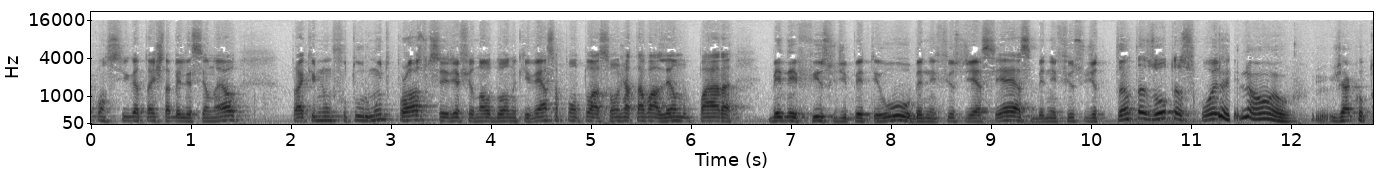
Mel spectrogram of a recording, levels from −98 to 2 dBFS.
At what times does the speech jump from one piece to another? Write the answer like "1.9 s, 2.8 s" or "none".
11.4 s

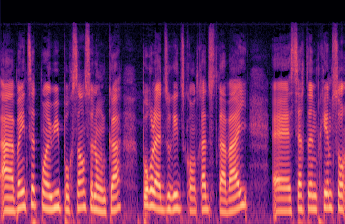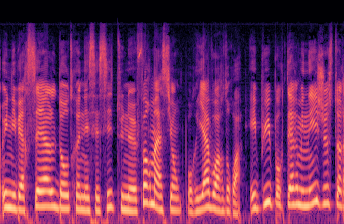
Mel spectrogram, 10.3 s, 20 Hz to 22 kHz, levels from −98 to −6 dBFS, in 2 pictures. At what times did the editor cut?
8.9 s

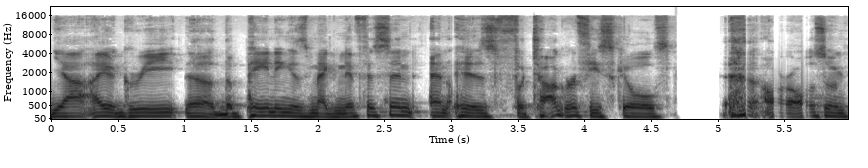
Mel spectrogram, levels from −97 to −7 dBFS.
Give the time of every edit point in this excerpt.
3.0 s

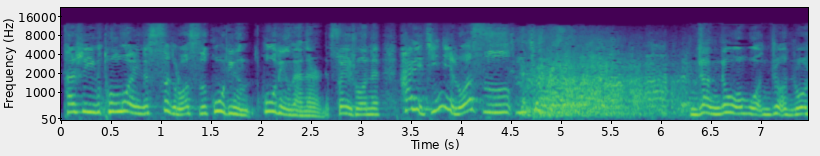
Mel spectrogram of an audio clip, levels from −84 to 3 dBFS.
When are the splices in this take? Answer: 3.4 s

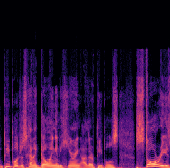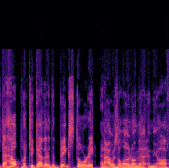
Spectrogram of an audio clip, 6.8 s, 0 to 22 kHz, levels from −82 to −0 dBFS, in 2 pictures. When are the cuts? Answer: 5.2 s

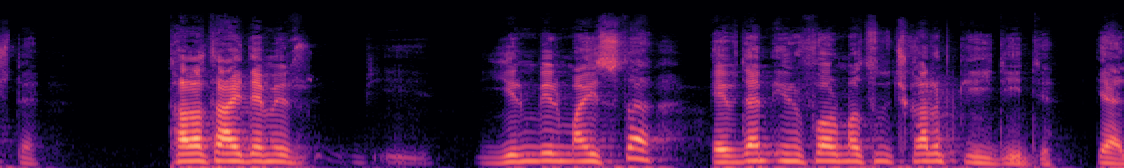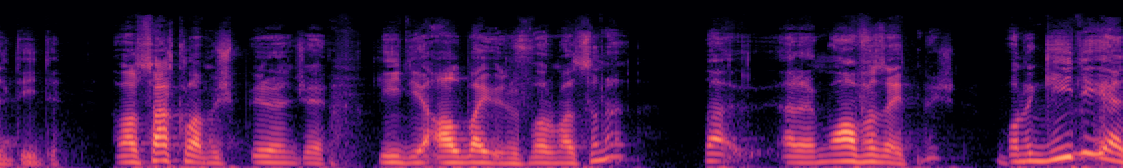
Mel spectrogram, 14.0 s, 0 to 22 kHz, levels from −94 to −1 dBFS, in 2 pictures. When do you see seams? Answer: 7.6 s

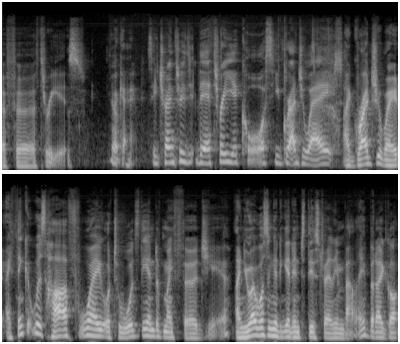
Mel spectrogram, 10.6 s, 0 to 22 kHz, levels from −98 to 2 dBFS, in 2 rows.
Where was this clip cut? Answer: none

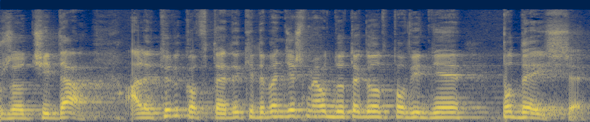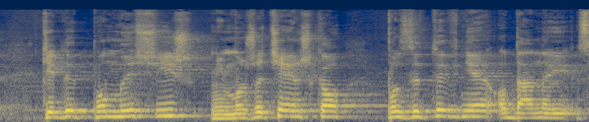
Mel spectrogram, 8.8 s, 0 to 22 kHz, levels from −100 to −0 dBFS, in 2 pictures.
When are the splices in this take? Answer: none

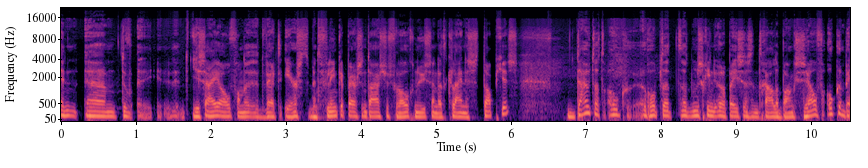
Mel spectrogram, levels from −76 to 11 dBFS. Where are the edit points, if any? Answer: none

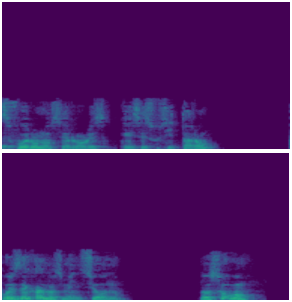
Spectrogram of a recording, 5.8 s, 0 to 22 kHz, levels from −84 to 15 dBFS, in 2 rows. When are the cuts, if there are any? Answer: none

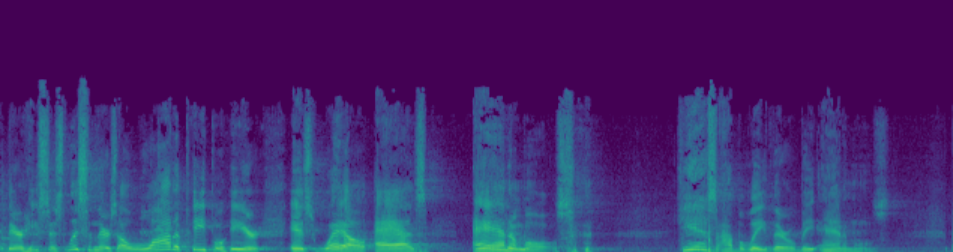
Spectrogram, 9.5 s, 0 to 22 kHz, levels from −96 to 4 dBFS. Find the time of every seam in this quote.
none

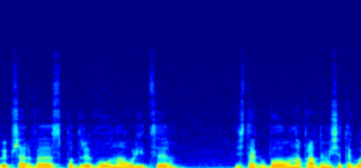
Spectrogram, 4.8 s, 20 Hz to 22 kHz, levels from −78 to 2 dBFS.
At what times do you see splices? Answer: none

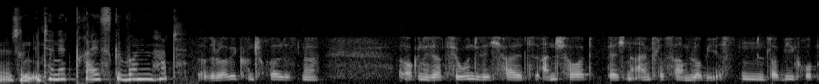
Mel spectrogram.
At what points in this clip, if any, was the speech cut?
2.0 s

